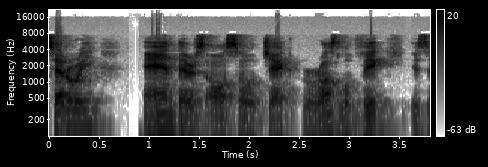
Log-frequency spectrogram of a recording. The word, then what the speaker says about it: Roslovic: I think everyone here has pronounced it Roslovic to this point, so kind of a hard C.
